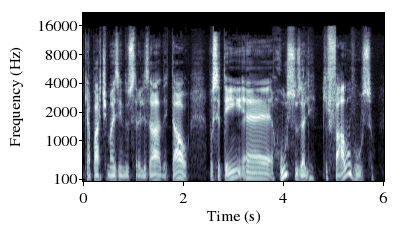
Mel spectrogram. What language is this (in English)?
Portuguese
